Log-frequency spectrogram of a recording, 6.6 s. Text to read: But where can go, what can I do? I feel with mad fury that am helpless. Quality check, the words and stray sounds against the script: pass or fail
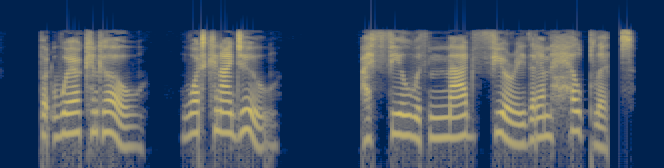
fail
